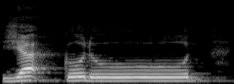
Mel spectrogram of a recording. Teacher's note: یا کے ساتھ حمزہ ساکن ہے، اس کو جھٹکے کے ساتھ پڑھنا ہے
